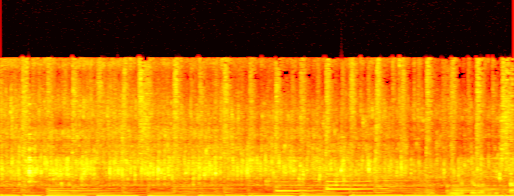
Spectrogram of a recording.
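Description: Chicken pieces deep-frying in a pan of hot oil, a steady crackling sizzle, under background music with a repeating bass line.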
